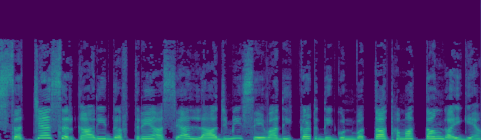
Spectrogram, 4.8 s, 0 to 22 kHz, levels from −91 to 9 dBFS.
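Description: At about 3.09 to 3.13 s, a short concealed packet loss occurs: roughly 20 ms of the call's audio failed to reach the decoder in time. The receiver covered the gap by extending the preceding sound, synthesising about 13 ms of stand-in signal and then crossfading back into the real stream. The result is a brief smeared wobble in the speech, a moment where the sound seems to blur rather than drop out cleanly.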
